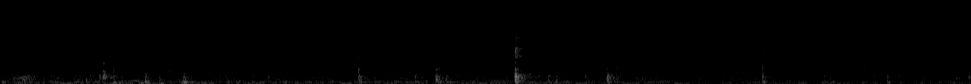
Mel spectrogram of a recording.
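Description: Near silence with faint, scattered scratches and clicks of fingers picking at tape on a cardboard product box; the sharpest click comes about five seconds in.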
